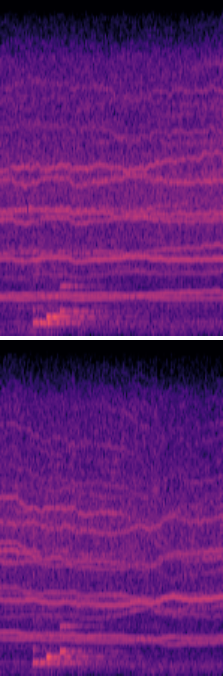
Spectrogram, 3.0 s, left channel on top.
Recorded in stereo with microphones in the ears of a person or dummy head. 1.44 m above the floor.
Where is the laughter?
20° right (ahead or behind), 0.7 m.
